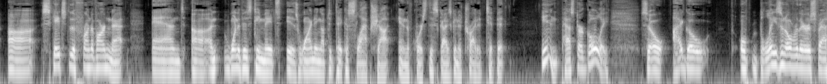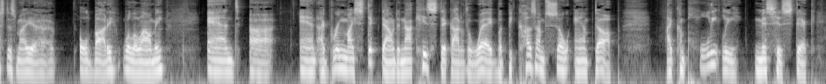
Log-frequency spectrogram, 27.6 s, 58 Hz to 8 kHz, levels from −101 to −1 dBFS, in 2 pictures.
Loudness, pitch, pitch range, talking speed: -13 LUFS, 120 Hz, 115-140 Hz, 175 wpm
